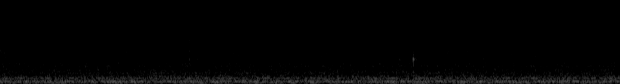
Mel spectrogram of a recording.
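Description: Near silence: faint room tone with a few tiny ticks.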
